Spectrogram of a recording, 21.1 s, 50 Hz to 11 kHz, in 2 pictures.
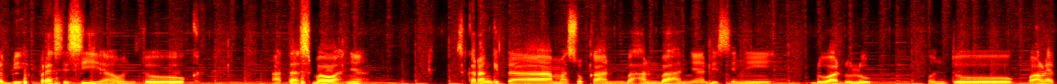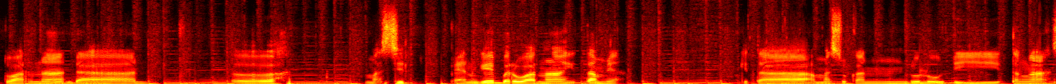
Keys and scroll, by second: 18.1 b, 20.1 c.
